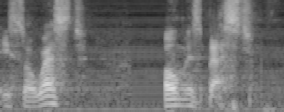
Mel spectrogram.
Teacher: the so-called criticus, meaning one stressed syllable followed by an unstressed one and a second stressed one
